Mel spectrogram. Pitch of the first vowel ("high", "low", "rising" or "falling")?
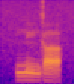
low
